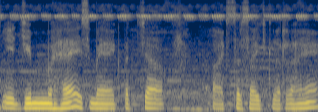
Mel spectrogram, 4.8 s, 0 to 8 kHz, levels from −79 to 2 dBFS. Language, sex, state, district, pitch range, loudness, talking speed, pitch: Hindi, male, Bihar, Patna, 110-125 Hz, -17 LUFS, 140 wpm, 120 Hz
